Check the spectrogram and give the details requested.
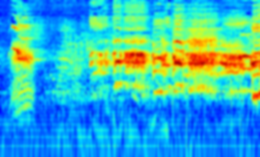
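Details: Common hill myna speaking human language: a short, wavering nasal syllable, a pause, then a long, raspy, word-like phrase of several joined syllables.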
